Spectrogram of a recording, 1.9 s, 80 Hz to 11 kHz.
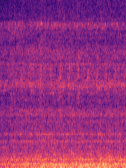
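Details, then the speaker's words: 1975 Bricklin SV-1 V8 during tune-up, temp gun shows several cold exhaust ports: rough lumpy idle with uneven pulse, popping and stumbles, picks up when revved; three cylinders not firing, owner suspects dirty carburetor; multi-cylinder misfire. "also not happy so we got three holes that are not firing seems like it doesn't want to idle but then it picks up when you rev it"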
